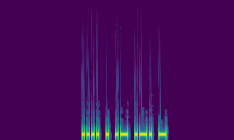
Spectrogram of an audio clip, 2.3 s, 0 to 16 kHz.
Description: Morse code, heard as a keyed tone, about 50 wpm, 700 Hz. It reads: HEART
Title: Top 1001-1250 Words 50wpm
